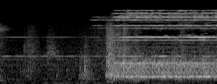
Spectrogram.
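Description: A telephone bell ringing, starting about a second in as one continuous steady ring.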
